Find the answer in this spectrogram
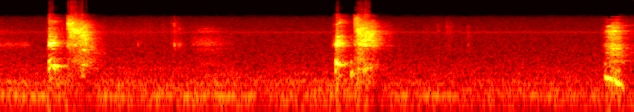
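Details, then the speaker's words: Allergy sneezing: three loud, sharp sneezes a few seconds apart, each a quick intake then an explosive burst, followed by "bless you". "okay I think I need to sneeze hey coer okay um I have to sneeze allergies me his bless you bless you God bless you God bless"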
